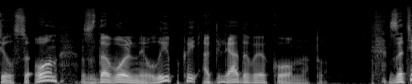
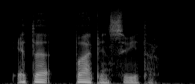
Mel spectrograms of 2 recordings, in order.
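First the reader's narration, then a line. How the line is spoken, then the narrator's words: Quiet. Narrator (Russian): тихо сказал Даркус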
